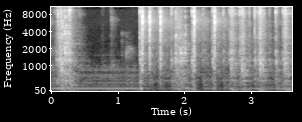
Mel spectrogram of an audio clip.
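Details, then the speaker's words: 1967 Smith Corona Classic 12 typewriter typing past the margin: crisp typebar strikes at a steady pace, the margin bell rings and the carriage stops until margin release is pressed; normal margin bell and carriage stop. "there's my margin saying okay so right now what i should do is hit the return handle and go to the next line but i'm going to keep going to show you what happens when you do"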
